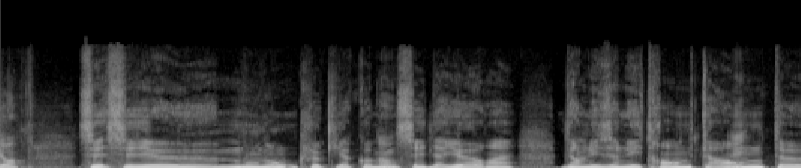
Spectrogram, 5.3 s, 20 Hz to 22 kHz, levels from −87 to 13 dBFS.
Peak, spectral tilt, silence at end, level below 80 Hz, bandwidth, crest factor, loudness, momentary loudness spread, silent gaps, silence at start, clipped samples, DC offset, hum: 0 dBFS; -7.5 dB/octave; 0 s; -40 dBFS; 13.5 kHz; 12 dB; -14 LUFS; 8 LU; none; 0 s; under 0.1%; under 0.1%; none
